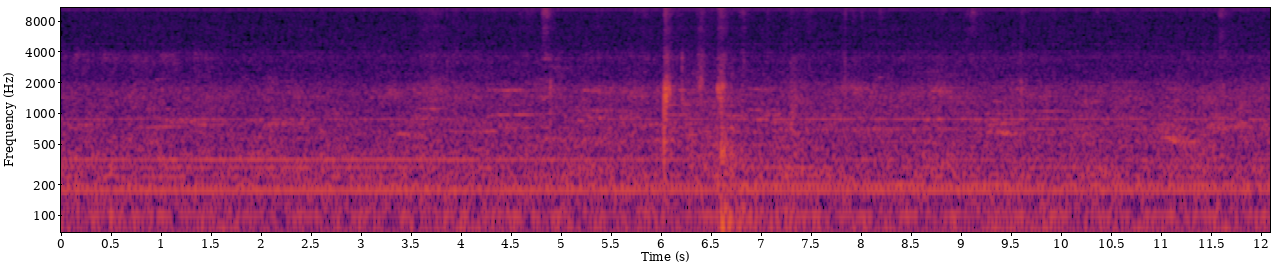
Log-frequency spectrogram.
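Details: LG Inverter washing machine after repairing a dL error where it would not spin. A quiet, steady low hum with an even tone and no knocks or scraping as the drum turns: normal spin after repair.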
